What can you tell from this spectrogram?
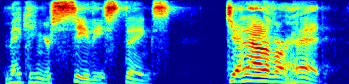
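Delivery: angry shout. A narrator's reading. Furious brother confronting villain.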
